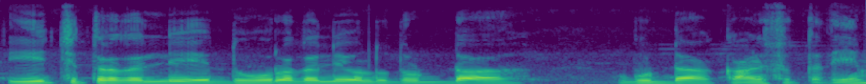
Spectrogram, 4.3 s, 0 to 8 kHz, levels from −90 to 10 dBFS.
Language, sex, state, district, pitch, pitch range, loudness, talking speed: Kannada, male, Karnataka, Koppal, 135 Hz, 125-145 Hz, -16 LUFS, 95 wpm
